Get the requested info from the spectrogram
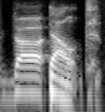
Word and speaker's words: Staudt: Staudt.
